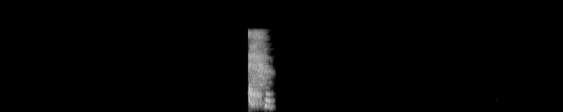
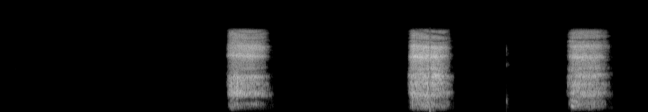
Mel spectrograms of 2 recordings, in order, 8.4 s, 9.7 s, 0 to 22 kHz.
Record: {"cough_length": "8.4 s", "cough_amplitude": 28928, "cough_signal_mean_std_ratio": 0.16, "exhalation_length": "9.7 s", "exhalation_amplitude": 29944, "exhalation_signal_mean_std_ratio": 0.32, "survey_phase": "beta (2021-08-13 to 2022-03-07)", "age": "45-64", "gender": "Female", "wearing_mask": "No", "symptom_runny_or_blocked_nose": true, "symptom_headache": true, "symptom_onset": "13 days", "smoker_status": "Never smoked", "respiratory_condition_asthma": false, "respiratory_condition_other": false, "recruitment_source": "REACT", "submission_delay": "1 day", "covid_test_result": "Negative", "covid_test_method": "RT-qPCR", "influenza_a_test_result": "Negative", "influenza_b_test_result": "Negative"}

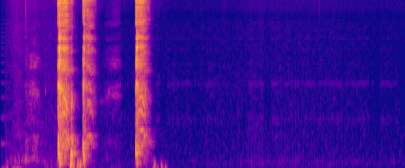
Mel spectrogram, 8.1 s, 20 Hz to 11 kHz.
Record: {"three_cough_length": "8.1 s", "three_cough_amplitude": 32768, "three_cough_signal_mean_std_ratio": 0.21, "survey_phase": "beta (2021-08-13 to 2022-03-07)", "age": "18-44", "gender": "Female", "wearing_mask": "No", "symptom_runny_or_blocked_nose": true, "symptom_sore_throat": true, "smoker_status": "Never smoked", "respiratory_condition_asthma": false, "respiratory_condition_other": false, "recruitment_source": "REACT", "submission_delay": "2 days", "covid_test_result": "Negative", "covid_test_method": "RT-qPCR", "influenza_a_test_result": "Negative", "influenza_b_test_result": "Negative"}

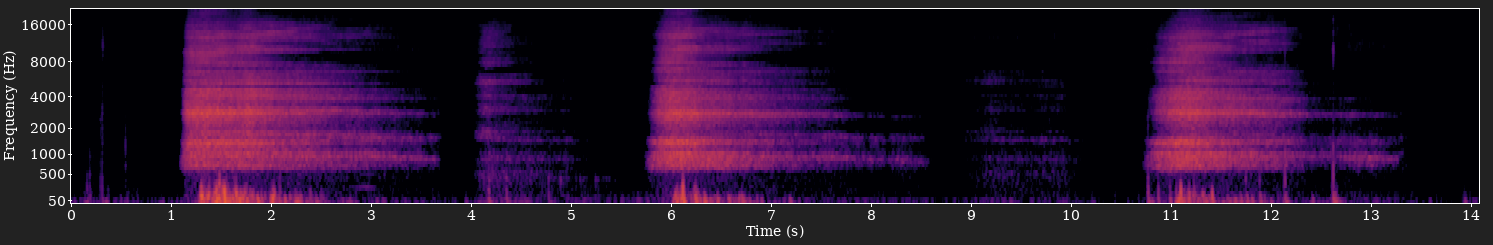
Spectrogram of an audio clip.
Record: {"exhalation_length": "14.1 s", "exhalation_amplitude": 351, "exhalation_signal_mean_std_ratio": 0.47, "survey_phase": "alpha (2021-03-01 to 2021-08-12)", "age": "65+", "gender": "Female", "wearing_mask": "No", "symptom_fatigue": true, "symptom_headache": true, "symptom_change_to_sense_of_smell_or_taste": true, "symptom_loss_of_taste": true, "symptom_onset": "3 days", "smoker_status": "Ex-smoker", "respiratory_condition_asthma": false, "respiratory_condition_other": false, "recruitment_source": "Test and Trace", "submission_delay": "2 days", "covid_test_result": "Positive", "covid_test_method": "RT-qPCR", "covid_ct_value": 19.1, "covid_ct_gene": "ORF1ab gene", "covid_ct_mean": 19.5, "covid_viral_load": "400000 copies/ml", "covid_viral_load_category": "Low viral load (10K-1M copies/ml)"}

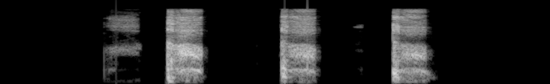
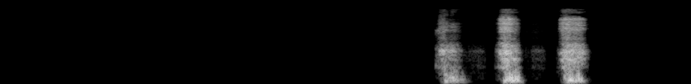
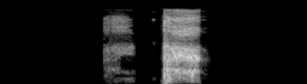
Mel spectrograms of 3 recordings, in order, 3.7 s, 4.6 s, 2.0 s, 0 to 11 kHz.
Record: {"three_cough_length": "3.7 s", "three_cough_amplitude": 32767, "three_cough_signal_mean_std_ratio": 0.34, "exhalation_length": "4.6 s", "exhalation_amplitude": 31980, "exhalation_signal_mean_std_ratio": 0.22, "cough_length": "2.0 s", "cough_amplitude": 29732, "cough_signal_mean_std_ratio": 0.29, "survey_phase": "beta (2021-08-13 to 2022-03-07)", "age": "18-44", "gender": "Female", "wearing_mask": "No", "symptom_cough_any": true, "symptom_headache": true, "symptom_onset": "6 days", "smoker_status": "Current smoker (1 to 10 cigarettes per day)", "respiratory_condition_asthma": false, "respiratory_condition_other": false, "recruitment_source": "Test and Trace", "submission_delay": "4 days", "covid_test_result": "Positive", "covid_test_method": "RT-qPCR", "covid_ct_value": 27.7, "covid_ct_gene": "N gene"}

